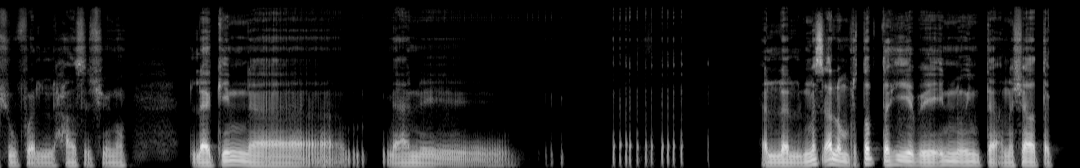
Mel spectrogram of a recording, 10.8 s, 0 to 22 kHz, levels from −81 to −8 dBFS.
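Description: Speech recording, no technical faults detected anywhere in the clip.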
